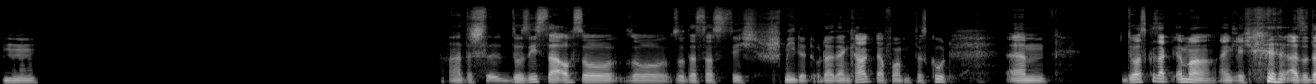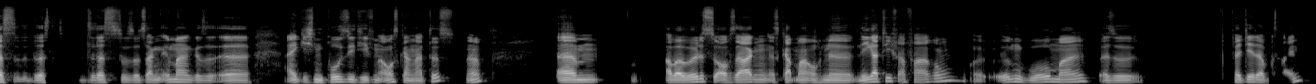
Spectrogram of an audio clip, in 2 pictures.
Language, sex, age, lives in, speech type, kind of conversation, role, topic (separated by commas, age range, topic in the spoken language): German, male, 25-29, Germany, conversation, podcast, host, Was hilft dir, aus deiner Komfortzone herauszukommen?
